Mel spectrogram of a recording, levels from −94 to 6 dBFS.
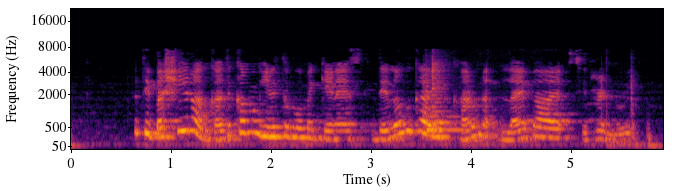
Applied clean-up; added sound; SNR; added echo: none; Bowed string instrument; 6 dB; reverberation time 0.2 s.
